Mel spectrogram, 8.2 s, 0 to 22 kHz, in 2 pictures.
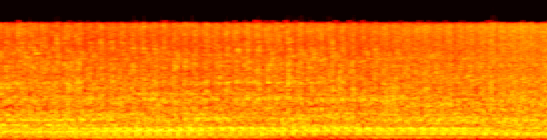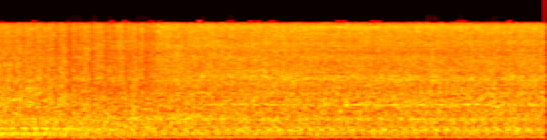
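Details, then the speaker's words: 1979 Chevy square body 3/4 ton 350 V8, sat about 23 years, first fire-up on fuel poured into carburetor: rough uneven idle, smoky, irregular heavy banging seemingly in the engine from underneath, source being tracked down; banging noise on start-up. "fires well it's fired a little Smokey got to find out what that noise is underneath of it it's kind of banging it's like it's in the engine"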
